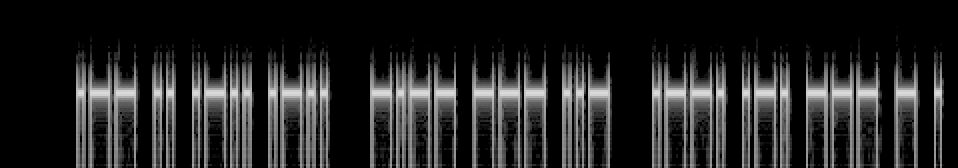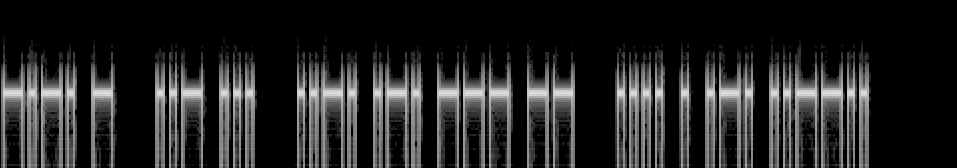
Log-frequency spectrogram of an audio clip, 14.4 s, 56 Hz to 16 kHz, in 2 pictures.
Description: Morse code, heard as a keyed tone, about 25 wpm, 700 Hz. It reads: WILL YOU PROTECT US FROM HER?
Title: Sentences from Top 900 Words 25wpm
